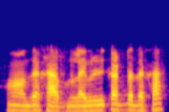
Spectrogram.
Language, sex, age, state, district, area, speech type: Odia, male, 45-60, Odisha, Bargarh, rural, conversation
